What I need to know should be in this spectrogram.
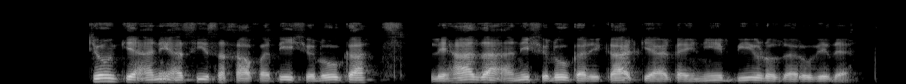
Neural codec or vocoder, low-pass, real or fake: codec, 16 kHz, 4.8 kbps, FACodec; 7.2 kHz; fake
